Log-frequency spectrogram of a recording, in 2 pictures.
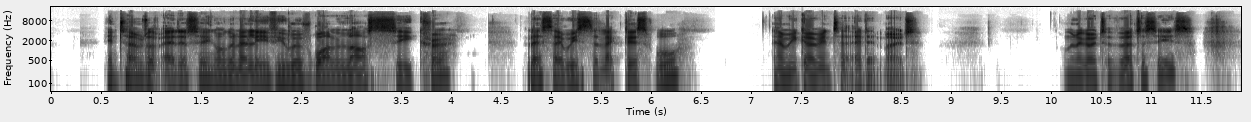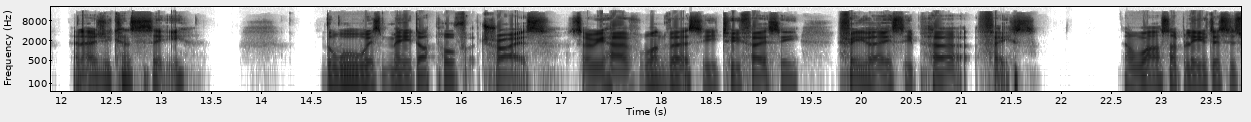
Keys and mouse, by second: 4.4 shift+Tab, 4.4 shift+click, 5.8 click, 7.3 Tab, 10.9 click, 11.6 middle click, 12.5 shift+click, 12.7 shift+middle click, 14.4 middle click, 15.3 shift+middle click.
